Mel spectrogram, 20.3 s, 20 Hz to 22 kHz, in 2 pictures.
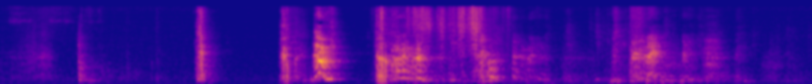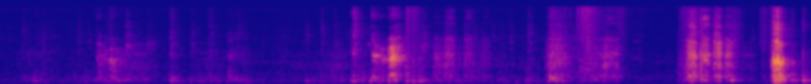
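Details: Feisty little 4 lb female Yorkshire Terrier playing indoors: sharp high barks and snarling growls come in clustered bursts, separated by silent stretches of one to three seconds.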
